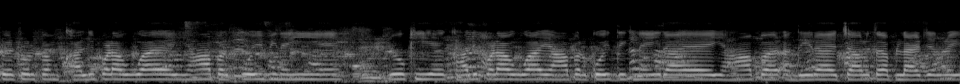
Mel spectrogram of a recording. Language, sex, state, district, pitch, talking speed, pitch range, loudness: Hindi, female, Maharashtra, Dhule, 230 Hz, 220 wpm, 220-235 Hz, -27 LUFS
